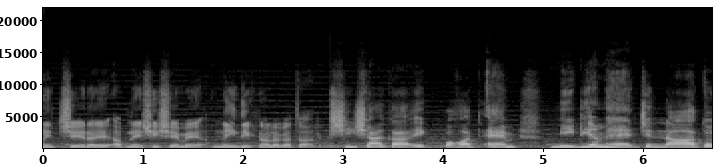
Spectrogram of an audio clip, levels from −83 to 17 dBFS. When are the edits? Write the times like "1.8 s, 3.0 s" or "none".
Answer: 1.6 s, 2.9 s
